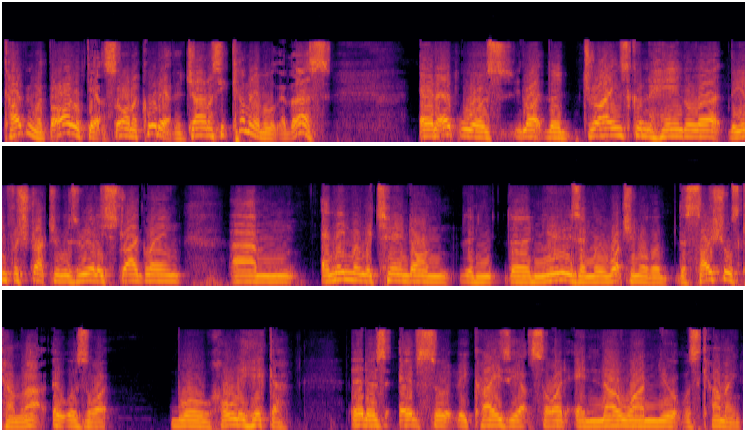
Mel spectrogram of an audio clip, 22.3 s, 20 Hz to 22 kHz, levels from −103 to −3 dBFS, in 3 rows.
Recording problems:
garbled, watery; badly; nothing above 7.5 kHz
distortion; slight; 15% of the sound clipped

